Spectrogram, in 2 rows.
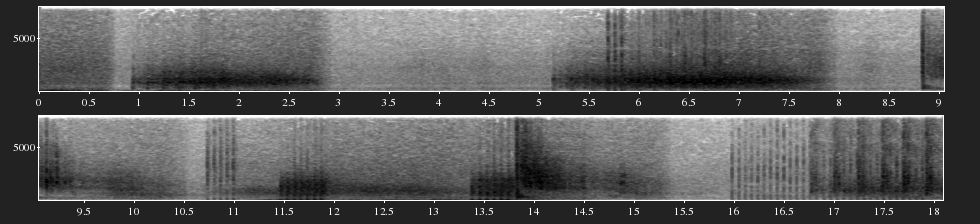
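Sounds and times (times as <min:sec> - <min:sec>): gunshots: 0:05.1 - 0:07.5, 0:08.8 - 0:12.2, 0:13.4 - 0:18.0
heavy deep explosions: 0:10.9 - 0:14.9.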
